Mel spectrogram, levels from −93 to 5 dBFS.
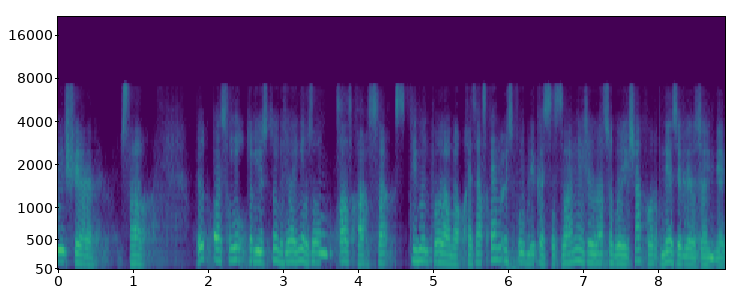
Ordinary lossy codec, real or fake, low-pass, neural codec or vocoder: none; fake; 7.2 kHz; codec, 16 kHz, 0.5 kbps, FreqCodec, smaller model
